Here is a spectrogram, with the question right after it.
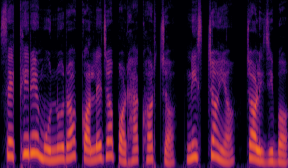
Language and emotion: Odia, neutral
